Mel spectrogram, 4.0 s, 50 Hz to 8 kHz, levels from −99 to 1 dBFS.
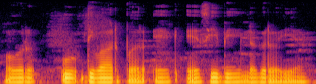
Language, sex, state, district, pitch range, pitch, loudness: Hindi, male, Uttar Pradesh, Saharanpur, 105-110 Hz, 110 Hz, -17 LUFS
